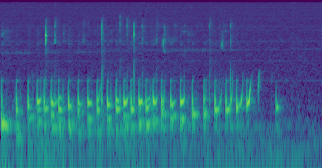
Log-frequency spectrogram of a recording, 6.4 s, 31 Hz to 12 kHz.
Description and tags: After I turn off the water into the bathtub, this is the sound I hear. Recorded with a Cold Gold contact mic attached to the spigot that goes into the tub, into a Zoom H4 recorder.
bath, bathroom, contact, drain, drip, glug, gurgle, liquid, tub, water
